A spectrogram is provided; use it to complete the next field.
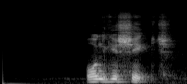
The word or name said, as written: ongeschikt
